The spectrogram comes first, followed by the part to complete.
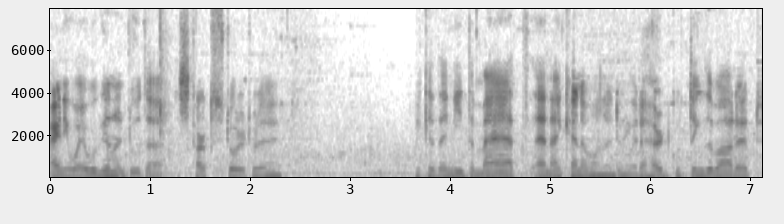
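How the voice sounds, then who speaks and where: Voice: mid-range voice, little pitch movement, a little fast, vocal fry, background noise. A streamer giving casual gameplay commentary, rambling and thinking aloud. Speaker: video game streamer. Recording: game music behind voice.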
